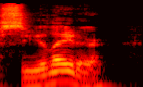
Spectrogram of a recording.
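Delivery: ordinary delivery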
